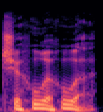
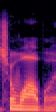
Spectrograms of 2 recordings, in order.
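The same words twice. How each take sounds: First: The word is sounded out following its spelling. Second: The word is said with its usual pronunciation.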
